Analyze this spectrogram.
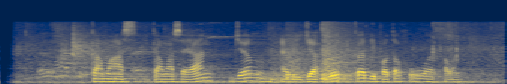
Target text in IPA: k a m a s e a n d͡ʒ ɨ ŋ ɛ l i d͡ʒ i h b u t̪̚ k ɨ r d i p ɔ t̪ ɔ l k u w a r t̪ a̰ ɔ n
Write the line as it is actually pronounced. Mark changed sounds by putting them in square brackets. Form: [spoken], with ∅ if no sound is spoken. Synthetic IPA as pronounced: k a m a s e a n d͡ʒ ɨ ŋ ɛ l i d͡ʒ [a] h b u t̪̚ k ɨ r d i p ɔ t̪ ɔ [∅] k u w a r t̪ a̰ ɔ n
